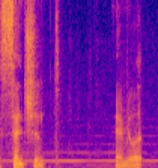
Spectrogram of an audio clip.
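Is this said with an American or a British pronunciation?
American. It is said with an American pronunciation. "But as Americans say"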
